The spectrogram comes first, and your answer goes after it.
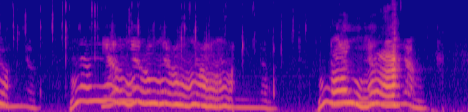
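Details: Female house cat making noises as she eats: two long wavering moaning calls, the first about two and a half seconds, the second about one and a half, with a quiet pause between, indoors.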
